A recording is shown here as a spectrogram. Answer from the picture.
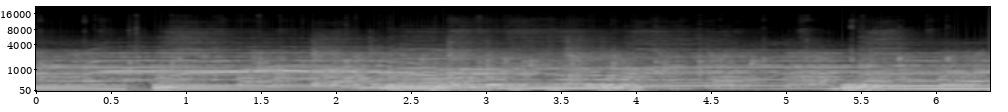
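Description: Live rock band playing: electric guitar, keyboards, bass and drum kit, with sustained bass notes and a long held melody line in the first half.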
